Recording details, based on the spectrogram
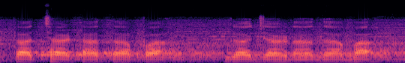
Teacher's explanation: ಕಡಿಮೆ ಉಸಿರಿನಿಂದ ಉಚ್ಚರಿಸಲ್ಪಡ್ತಕ್ಕಂಥ ಅಕ್ಷರಗಳಿಗೆ ಅಲ್ಪ ಪ್ರಾಣಾಕ್ಷರಗಳು ಅಂತ ಕರಿತೀವಿ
